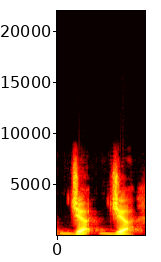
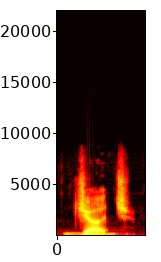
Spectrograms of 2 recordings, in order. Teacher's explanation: The j is the sound in judge. You're going to start with a D sound and slide into a Z.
